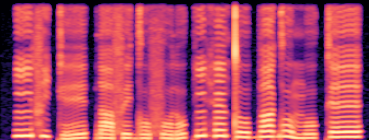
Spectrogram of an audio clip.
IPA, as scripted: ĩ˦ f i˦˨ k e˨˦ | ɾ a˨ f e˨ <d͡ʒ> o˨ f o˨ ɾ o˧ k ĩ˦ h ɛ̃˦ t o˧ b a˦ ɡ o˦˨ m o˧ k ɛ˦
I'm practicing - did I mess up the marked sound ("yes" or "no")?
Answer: yes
